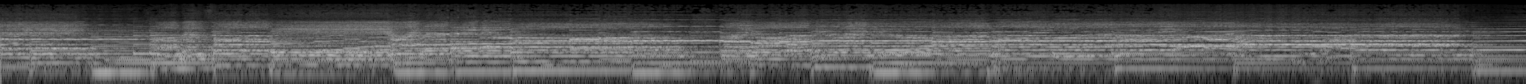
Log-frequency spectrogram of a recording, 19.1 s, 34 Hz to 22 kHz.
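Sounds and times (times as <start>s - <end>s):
choir singing a slow hymn: 0.0s - 19.0s.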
